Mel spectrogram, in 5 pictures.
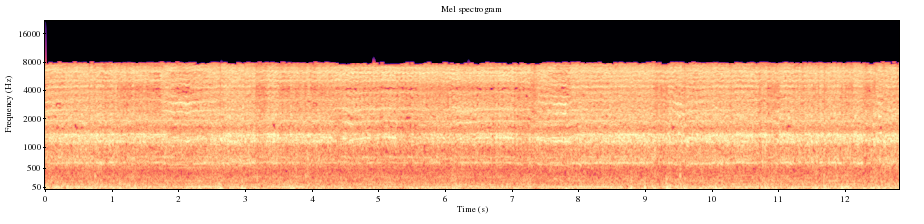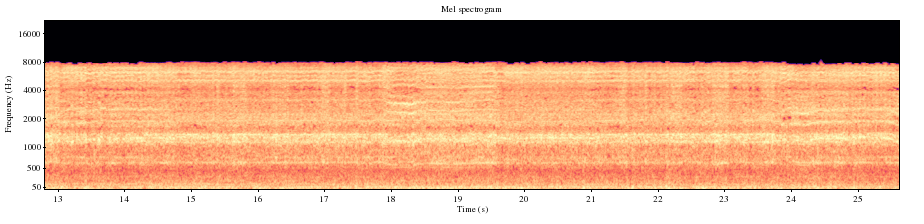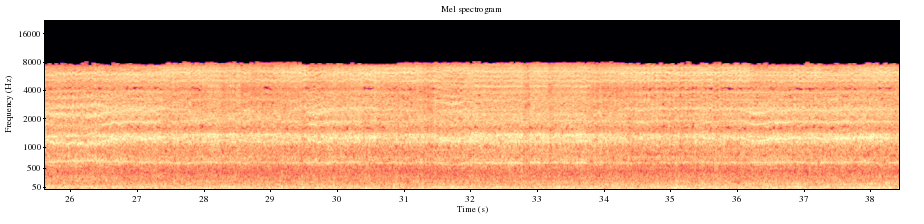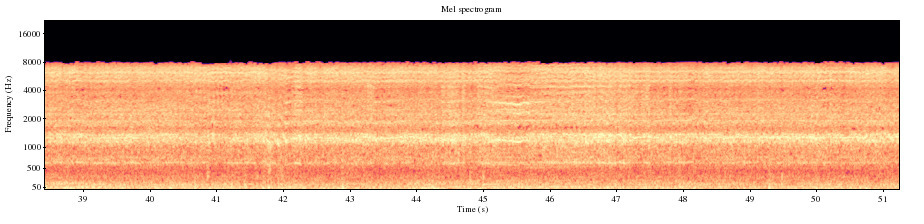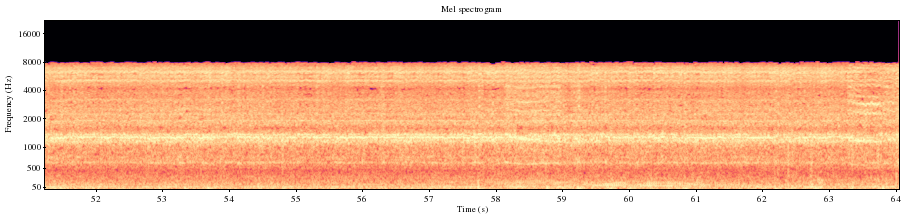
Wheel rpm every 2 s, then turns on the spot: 160, 170, 170, 160, 160, 170, 160, 170, 170, 170, 170, 170, 160, 170, 170, 170, 170, 160, 170, 170, 170, 170, 160, 170, 170, 170, 170, 170, 170, 160, 170, 160.
none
